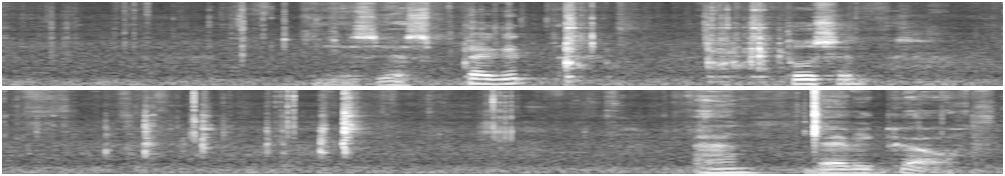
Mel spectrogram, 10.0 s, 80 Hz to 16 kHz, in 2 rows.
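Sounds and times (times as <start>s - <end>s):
plastic parts clicking and scraping: 2.7s - 4.1s, 5.0s - 7.7s.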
